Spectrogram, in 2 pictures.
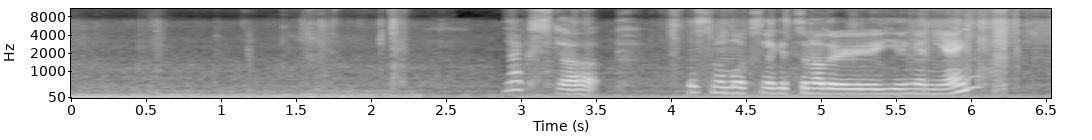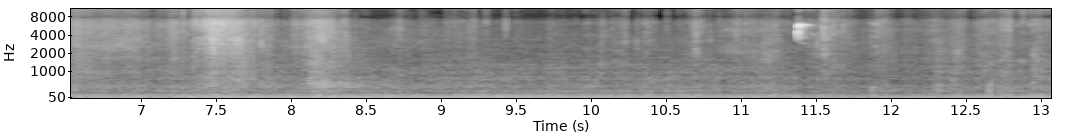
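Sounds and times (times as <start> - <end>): package rustling: 3.9 - 13.0.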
